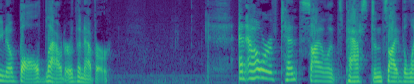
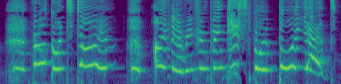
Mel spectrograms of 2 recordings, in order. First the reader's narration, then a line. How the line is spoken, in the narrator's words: she sobbed wretchedly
